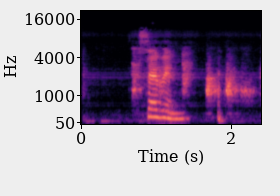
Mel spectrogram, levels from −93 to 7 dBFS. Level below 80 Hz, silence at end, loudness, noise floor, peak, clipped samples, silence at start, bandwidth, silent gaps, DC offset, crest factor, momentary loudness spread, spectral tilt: -70 dBFS; 0.1 s; -19 LUFS; -57 dBFS; -2 dBFS; under 0.1%; 0.7 s; 11.5 kHz; none; under 0.1%; 20 dB; 17 LU; -4 dB/octave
